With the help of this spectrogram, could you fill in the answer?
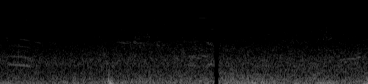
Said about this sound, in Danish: Den havn, der engang var den næststørste flådehavn i hele fjorden, i hele Limfjorden. Det eneste, der minder bare en lille smule om det fiskerliv, der var engang. Det er mågeskrigende.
